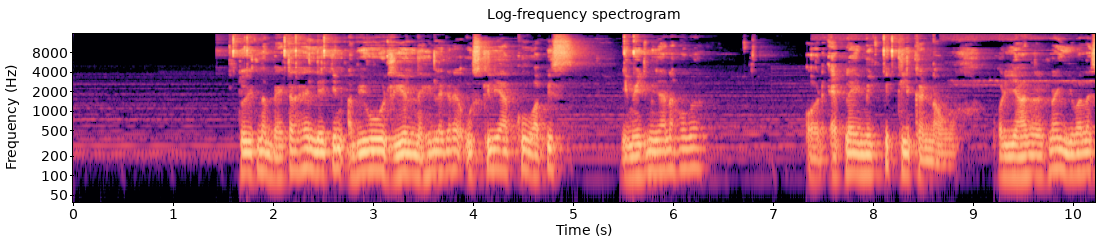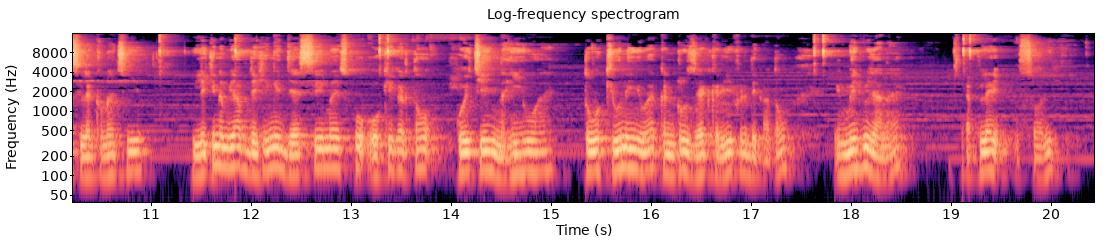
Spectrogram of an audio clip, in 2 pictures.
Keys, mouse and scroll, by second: 0.1 click, 0.9 click, 1.5 click, 4.9 click, 7.5 click, 10.5 click, 15.1 ctrl+z, 17.0 click, 19.7 Escape.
